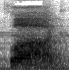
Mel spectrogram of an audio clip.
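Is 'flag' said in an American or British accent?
British. The vowel is open, closer to an 'a' sound. "Британский вариант больше акцента ставит на звук A"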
